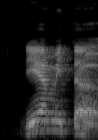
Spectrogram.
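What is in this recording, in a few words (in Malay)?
"diameter", Malay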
